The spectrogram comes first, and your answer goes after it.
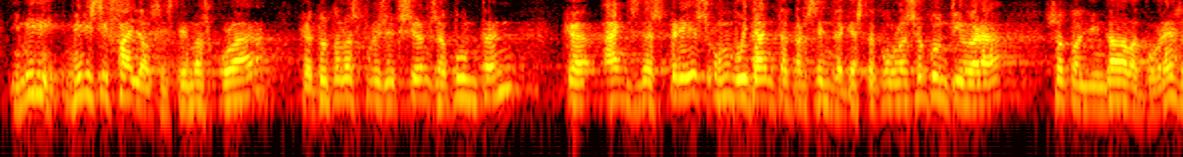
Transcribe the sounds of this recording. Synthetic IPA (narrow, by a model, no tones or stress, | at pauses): imiɾimiɾisifaʎəːlˠsist̪eməskularkət̪ot̪əzləspɾuʒəksionzəpunt̪əŋ | kəaɲzðəspɾezumbujt̪ant̪əpəɾsend̪əkɛst̪əpuβləsiokunt̪inuəɾasot̪əlˠʎind̪aðələpuβɾɛzə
